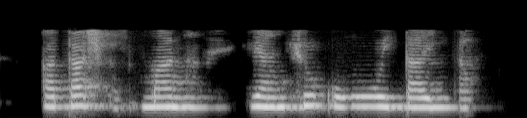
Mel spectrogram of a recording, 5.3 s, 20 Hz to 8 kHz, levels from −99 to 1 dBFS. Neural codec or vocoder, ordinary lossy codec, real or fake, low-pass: autoencoder, 48 kHz, 32 numbers a frame, DAC-VAE, trained on Japanese speech; AAC, 16 kbps; fake; 7.2 kHz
